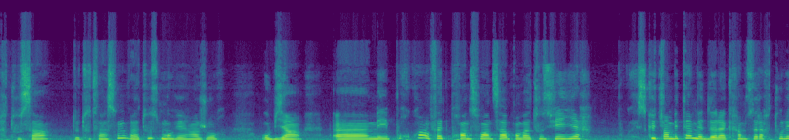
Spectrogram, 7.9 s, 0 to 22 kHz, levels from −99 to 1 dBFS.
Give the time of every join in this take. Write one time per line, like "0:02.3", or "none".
0:05.1
0:06.6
